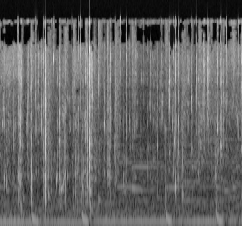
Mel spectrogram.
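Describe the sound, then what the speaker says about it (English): A homemade solar-powered pond aerator releases bubbles into water, giving a steady close gurgling and bubbling with a few louder plops and splashes. "Now it was time to test out if my homemade solar powered aerator actually worked."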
